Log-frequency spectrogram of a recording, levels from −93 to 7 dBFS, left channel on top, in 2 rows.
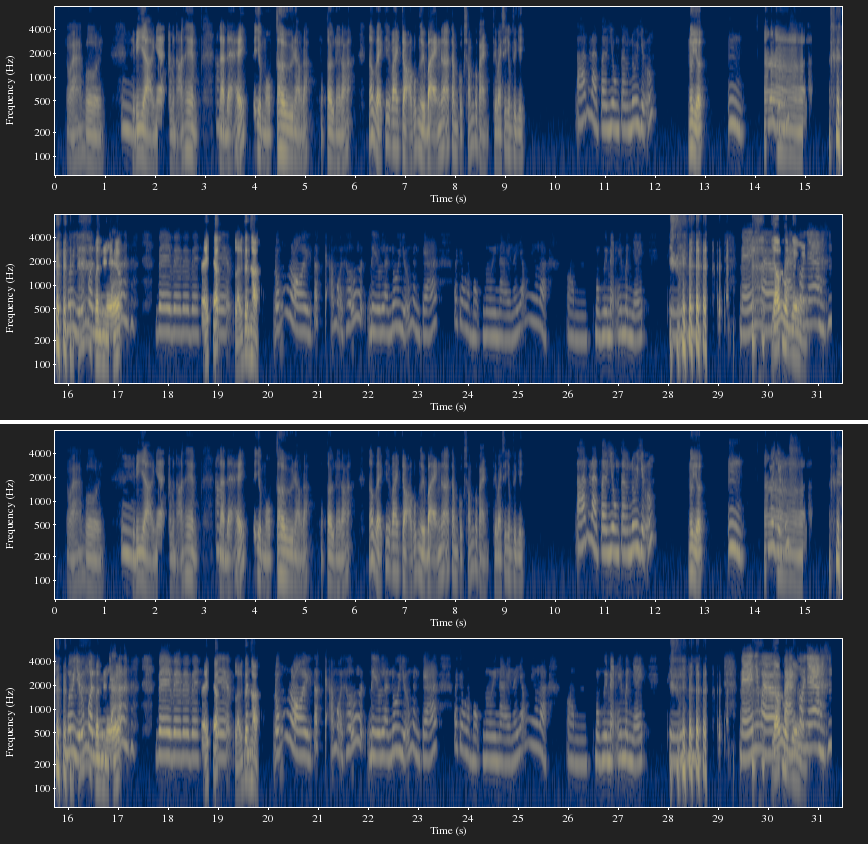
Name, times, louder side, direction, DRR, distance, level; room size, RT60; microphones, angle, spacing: voice 1, 0.2-1.0 1.6-5.1 5.4-5.9 6.3-9.4 12.7-13.0 14.2-15.0 15.5-17.1 18.7-19.1 19.3-19.8 28.0-28.8 29.7-30.8, left 4 dB, 50° left, 0.6 m, -32 dB
voice 2, 1.3-1.7 3.2-3.4 10.4-12.0 13.5-13.8 14.3-14.8 15.7-17.2 17.5-18.7 18.9-19.2 19.5-19.8 20.1-27.5 28.0-28.7 29.2-31.3, right 5 dB, 50° right, 0.5 m, -38 dB
head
